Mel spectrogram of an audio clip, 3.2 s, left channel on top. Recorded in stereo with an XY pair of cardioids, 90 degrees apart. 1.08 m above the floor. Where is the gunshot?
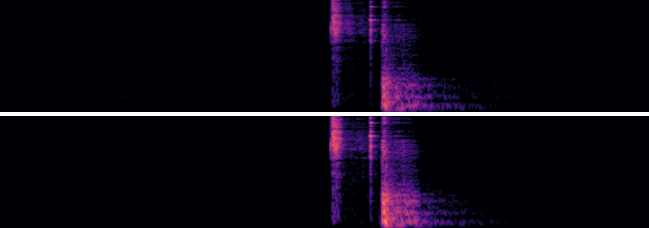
55° right, 0.7 m.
